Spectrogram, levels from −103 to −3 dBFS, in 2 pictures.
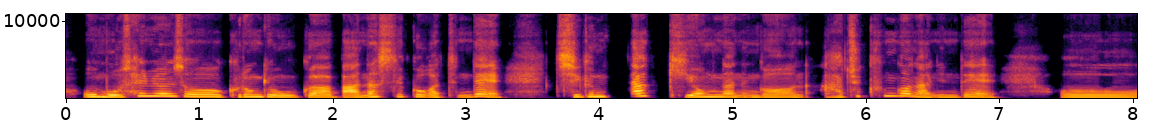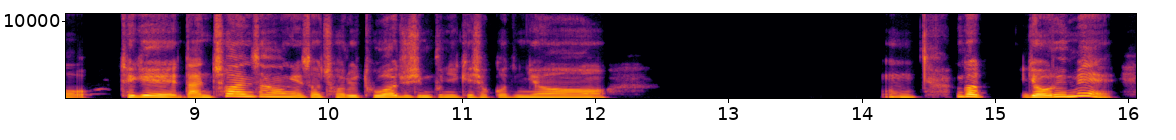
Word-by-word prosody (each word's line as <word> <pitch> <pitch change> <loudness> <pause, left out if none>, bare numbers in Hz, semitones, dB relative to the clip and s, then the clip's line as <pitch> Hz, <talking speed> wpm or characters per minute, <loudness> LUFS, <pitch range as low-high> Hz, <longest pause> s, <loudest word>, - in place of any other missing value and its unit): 어 245 - +5
뭐 225 -1 +5
살면서 295 -3 +3
그런 245 +2 +1
경우가 205 -4 +2
많았을 220 - +4
것 240 0 0
같은데 195 - -1 0.4
지금 260 +4 +2 0.2
딱 325 +3 +5
기억나는 210 -3 +1
건 175 0 -1
아주 190 +11 -5
큰 340 -1 -5
건 325 -3 +2
아닌데 155 - -2 0.5
어 175 -3 -1 0.3
되게 185 -6 +2
난처한 170 - +1
상황에서 225 -9 -2
저를 170 0 -3
도와주신 180 0 -1
분이 145 -3 -6
계셨거든요. 130 -2 -3 2.1
음. 185 -4 -6 0.3
그러니까 260 -4 +3 0.3
여름에 260 - +2
195 Hz, 235 characters per minute, -22 LUFS, 165-245 Hz, 2.1 s, 어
